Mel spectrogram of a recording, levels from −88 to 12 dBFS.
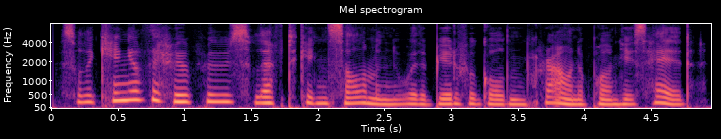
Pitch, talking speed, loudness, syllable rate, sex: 200 Hz, 205 wpm, -16 LUFS, 5.1 syllables/s, female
